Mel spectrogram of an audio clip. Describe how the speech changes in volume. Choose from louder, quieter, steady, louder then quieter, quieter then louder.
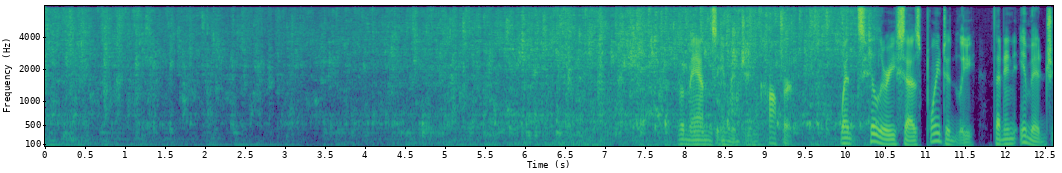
louder then quieter.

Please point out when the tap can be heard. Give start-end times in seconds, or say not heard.
0.0-10.4.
